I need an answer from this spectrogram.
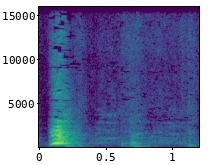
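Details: A female dog in the hay gives one short, sharp bark, followed by a faint softer sound.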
